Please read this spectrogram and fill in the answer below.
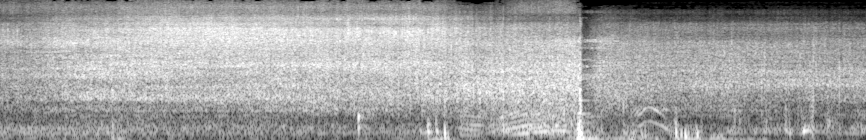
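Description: Chicken stock hitting a hot pan of browned chicken, hissing and sizzling loudly as it boils up. After about four seconds a single sharp knock, and the sizzle carries on more quietly.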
